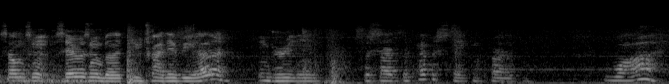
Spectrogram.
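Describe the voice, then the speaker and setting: Against noticeable background noise and audible room echo, a man talks at a fairly quick pace, his fairly high pitch showing ordinary variation. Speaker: YouTuber doing food taste tests. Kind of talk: casual vlog commentary. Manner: dramatic.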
